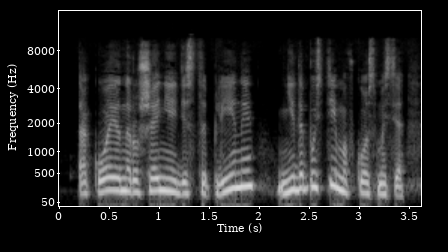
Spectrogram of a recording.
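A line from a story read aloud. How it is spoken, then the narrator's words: Irritated grumble. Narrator (Russian): с раздражением проворчал Знайка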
